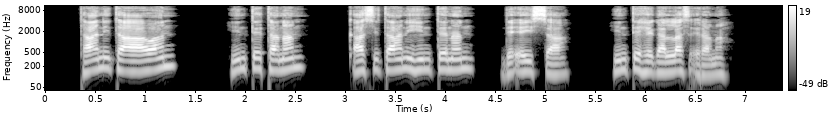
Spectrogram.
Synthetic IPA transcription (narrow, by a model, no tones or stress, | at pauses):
t̪aːnɪt̪ɐaːwaːn | hɪnt̪ːɛt̪ɐnɐn | kʼɐsːɪt̪aːnɪhɪnt̪ːɛnɐn | d̪ɛʔɛjsːaː | hɪnt̪ːɛɦɛɡɐlːɐsɛ̰ɾɐnɐ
